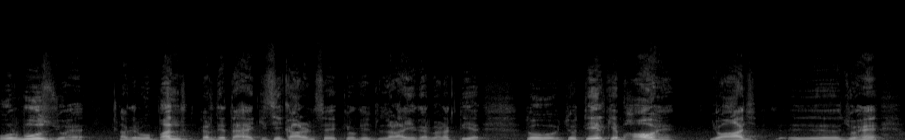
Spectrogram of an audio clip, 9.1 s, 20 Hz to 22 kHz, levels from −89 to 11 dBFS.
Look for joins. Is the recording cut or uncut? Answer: uncut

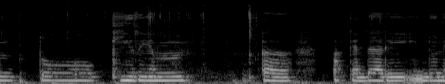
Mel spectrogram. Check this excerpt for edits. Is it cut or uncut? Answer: uncut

